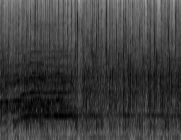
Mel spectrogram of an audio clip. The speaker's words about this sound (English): I think you should give her a huge round of applause.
